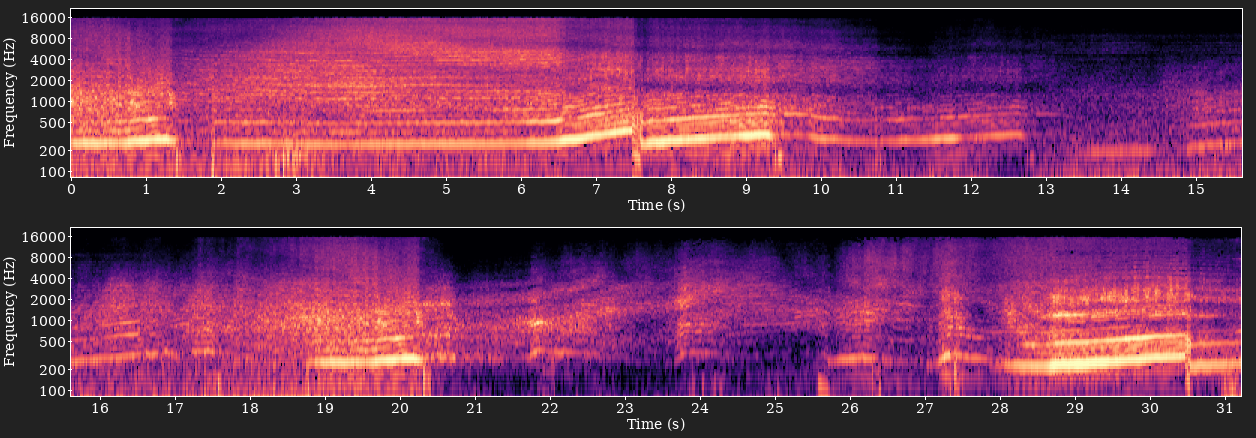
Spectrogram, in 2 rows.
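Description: Porsche 911 GT3 RS flat-six engine being driven hard. Its pitch climbs under acceleration, drops suddenly, then climbs again several times over, with steadier stretches between, and it is loudest as it revs up near the end.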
